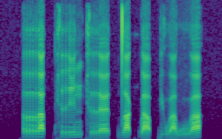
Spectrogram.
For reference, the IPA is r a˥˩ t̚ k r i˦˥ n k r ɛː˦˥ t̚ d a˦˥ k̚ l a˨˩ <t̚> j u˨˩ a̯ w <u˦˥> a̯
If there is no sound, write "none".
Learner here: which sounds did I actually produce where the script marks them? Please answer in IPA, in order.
p̚, u˦˥

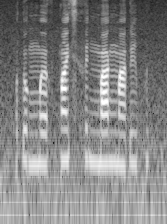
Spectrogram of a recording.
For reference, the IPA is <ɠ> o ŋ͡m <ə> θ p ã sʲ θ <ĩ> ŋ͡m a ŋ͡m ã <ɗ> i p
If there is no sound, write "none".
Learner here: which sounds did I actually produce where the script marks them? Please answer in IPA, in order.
ɗ, əː, i, ɗ

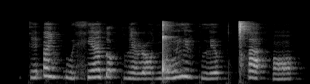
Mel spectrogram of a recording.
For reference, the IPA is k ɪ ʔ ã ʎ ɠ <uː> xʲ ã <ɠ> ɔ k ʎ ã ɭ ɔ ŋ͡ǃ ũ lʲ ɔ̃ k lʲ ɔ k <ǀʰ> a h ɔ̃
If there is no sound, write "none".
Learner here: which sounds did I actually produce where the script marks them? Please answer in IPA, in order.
u, ɗ, ǀʰ

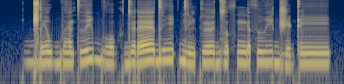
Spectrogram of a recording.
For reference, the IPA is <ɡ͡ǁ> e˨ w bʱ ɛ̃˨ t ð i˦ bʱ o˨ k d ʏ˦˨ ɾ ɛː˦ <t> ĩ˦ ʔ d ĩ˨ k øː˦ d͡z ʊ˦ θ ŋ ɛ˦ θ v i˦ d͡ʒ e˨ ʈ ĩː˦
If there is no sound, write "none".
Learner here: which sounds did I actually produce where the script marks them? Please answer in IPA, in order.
ɡ͡ǁ, dʱ

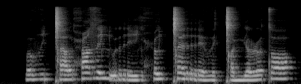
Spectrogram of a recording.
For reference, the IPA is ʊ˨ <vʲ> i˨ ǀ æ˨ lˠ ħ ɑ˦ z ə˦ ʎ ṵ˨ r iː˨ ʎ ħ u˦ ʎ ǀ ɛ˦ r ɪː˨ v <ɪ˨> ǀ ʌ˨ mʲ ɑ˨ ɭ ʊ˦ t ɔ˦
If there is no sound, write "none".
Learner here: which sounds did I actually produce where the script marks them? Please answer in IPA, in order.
v, ɪ˨

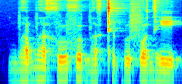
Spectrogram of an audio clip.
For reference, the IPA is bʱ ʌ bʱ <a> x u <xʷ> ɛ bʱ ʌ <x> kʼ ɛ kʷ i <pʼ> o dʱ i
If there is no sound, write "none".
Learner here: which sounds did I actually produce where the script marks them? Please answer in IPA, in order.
ʌ, xʷ, x, f

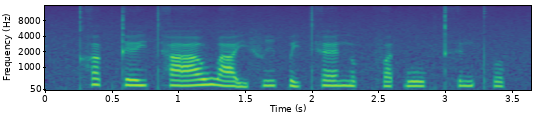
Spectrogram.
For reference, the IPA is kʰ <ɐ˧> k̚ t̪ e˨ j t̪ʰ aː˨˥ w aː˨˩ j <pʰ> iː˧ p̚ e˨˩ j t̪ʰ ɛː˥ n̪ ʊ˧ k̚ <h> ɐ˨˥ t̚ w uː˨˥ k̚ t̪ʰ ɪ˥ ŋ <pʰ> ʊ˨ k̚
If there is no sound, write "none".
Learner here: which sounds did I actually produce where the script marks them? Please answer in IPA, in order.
ɐ˧, f, f, pʰ

